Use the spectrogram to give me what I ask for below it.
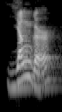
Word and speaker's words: younger: Now, we say finger, we say the G. Younger, again with the G, but singer, no G.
